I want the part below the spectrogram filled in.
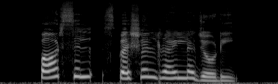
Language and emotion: Telugu, neutral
